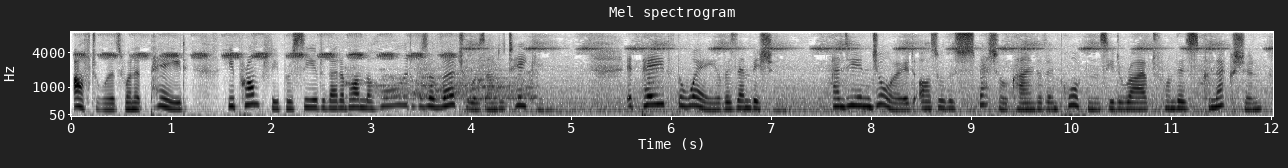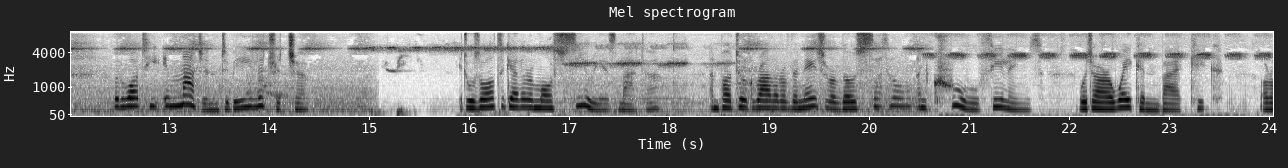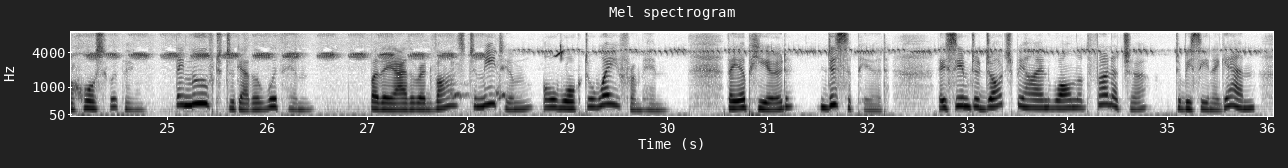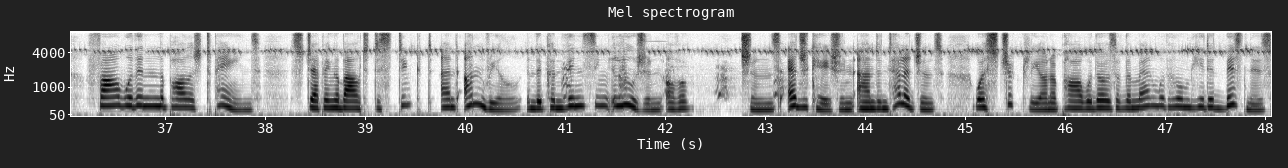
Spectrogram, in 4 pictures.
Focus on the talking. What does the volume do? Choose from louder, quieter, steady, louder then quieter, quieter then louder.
steady.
